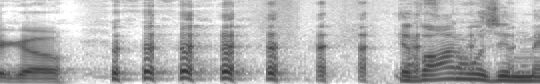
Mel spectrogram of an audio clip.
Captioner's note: laughs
